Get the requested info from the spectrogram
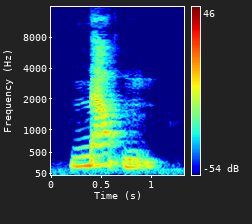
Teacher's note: I kind of shot it out my nose and I didn't even make that flappy t thing with my tongue. But that's a letter T.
